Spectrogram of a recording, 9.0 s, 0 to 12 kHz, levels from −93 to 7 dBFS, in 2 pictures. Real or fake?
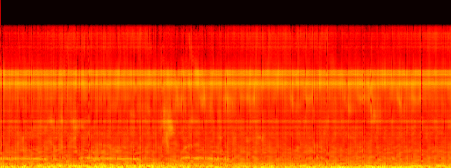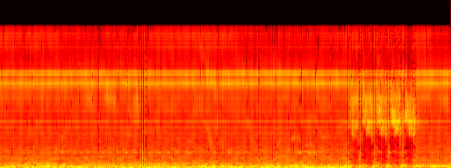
fake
